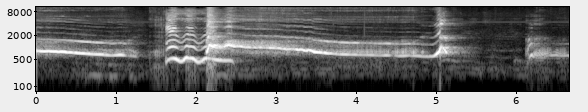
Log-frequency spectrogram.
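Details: Singing dog gives a long sinking howl, then a warbling, wavering note that breaks into a sustained, slowly falling tone, ending with a brief rising yelp and a softer final howl.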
